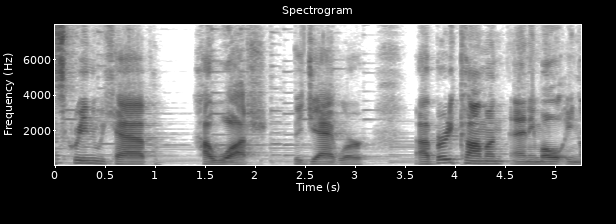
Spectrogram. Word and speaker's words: jaguar: lot of spanish-speaking countries so in english you would say jaguar so even though it's spelt exactly the same as in spanish it has a completely different pronunciation in spanish we have hawar and you can really see the difference there and you can hear every letter of the spanish alphabet so it's not a you as in english it's ooh that's why we say ha so it's a completely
